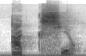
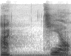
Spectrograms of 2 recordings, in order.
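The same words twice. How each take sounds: First: The t is pronounced as an s sound. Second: The t is pronounced as a t sound. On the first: The speaker calls it right. "la T se escucha como una S" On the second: The speaker calls it wrong. "no vamos a decir acción, no"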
